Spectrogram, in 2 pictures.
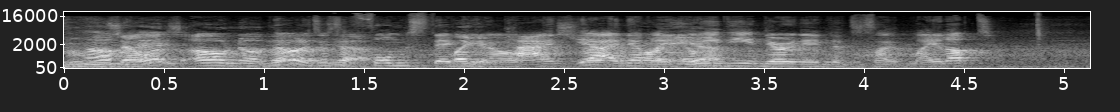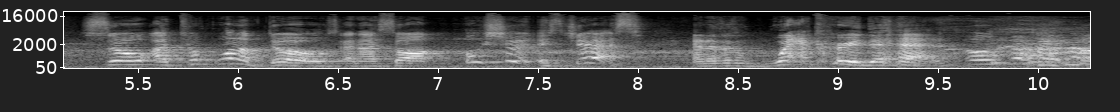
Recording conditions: busy venue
